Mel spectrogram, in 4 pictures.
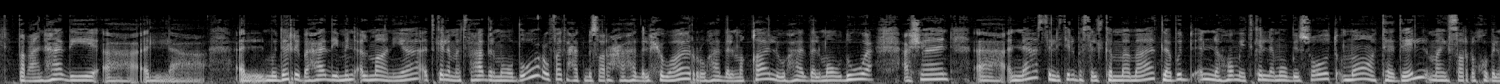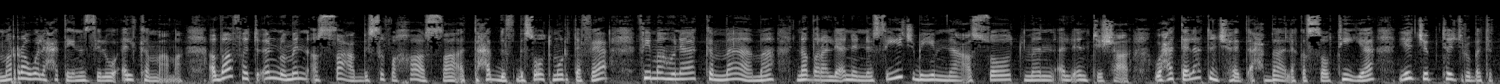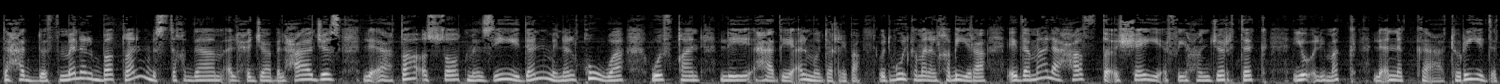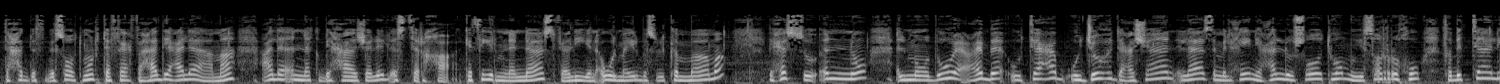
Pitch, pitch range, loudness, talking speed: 205 Hz, 185-230 Hz, -20 LUFS, 115 wpm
